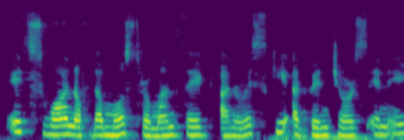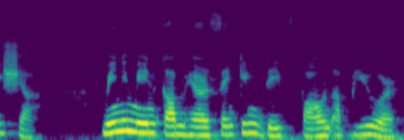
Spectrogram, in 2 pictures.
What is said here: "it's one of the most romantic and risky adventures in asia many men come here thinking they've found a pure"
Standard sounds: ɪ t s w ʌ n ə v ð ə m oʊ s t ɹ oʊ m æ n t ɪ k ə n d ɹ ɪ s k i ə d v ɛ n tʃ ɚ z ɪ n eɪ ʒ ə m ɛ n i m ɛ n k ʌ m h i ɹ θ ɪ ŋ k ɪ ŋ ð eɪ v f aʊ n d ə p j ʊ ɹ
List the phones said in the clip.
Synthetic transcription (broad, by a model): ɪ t s w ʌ n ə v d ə m oʊ s t ɹ oʊ m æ n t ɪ k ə n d ɹ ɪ s k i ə d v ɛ n tʃ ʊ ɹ ɪ n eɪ ʃ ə m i n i m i n k ʌ m h i ɹ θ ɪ ŋ k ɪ ŋ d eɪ p f aʊ n d ə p j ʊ ɹ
